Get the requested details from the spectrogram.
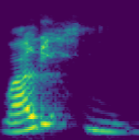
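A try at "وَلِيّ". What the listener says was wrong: Dinabrak ditekan. Itu belum menekan tuh. Wali meninggi.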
